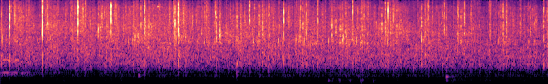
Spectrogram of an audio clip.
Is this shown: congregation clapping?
yes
